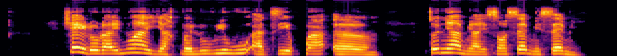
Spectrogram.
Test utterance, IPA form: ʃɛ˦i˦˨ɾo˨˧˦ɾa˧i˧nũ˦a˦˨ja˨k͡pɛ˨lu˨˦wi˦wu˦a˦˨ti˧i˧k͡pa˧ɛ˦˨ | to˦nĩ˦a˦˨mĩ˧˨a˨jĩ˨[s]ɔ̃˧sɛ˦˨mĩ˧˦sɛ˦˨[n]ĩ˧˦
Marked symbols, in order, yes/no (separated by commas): yes, no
